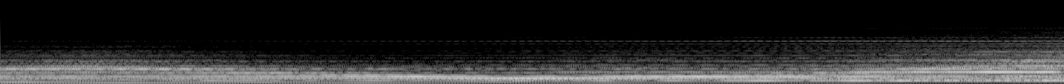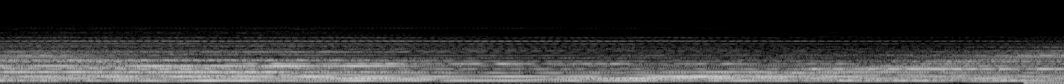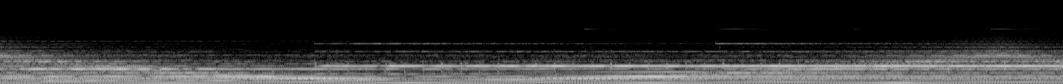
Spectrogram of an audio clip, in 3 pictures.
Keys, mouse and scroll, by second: 0.9-1.3 scroll up 1, 6.6-14.5 drag, 14.5-14.9 scroll down 1, 15.9-17.4 drag, 17.4-17.7 scroll down 1, 18.6-19.9 scroll up 1, 19.9-23.8 drag, 23.8 scroll down 1, 24.3-24.7 scroll up 1, 25.5-27.4 drag, 27.4-28.0 scroll down 1, 28.0 scroll up 1, 28.8-29.3 scroll down 1, 31.6-31.9 scroll up 1.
